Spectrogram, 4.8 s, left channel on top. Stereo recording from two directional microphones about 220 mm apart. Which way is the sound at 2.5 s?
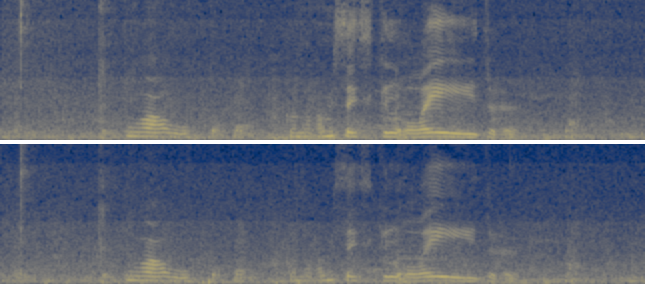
20° left (ahead or behind).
